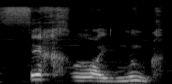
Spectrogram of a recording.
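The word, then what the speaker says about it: Verleugnung: E por último, a renegação que a pronúncia lá em alemão é ferloin na perversão, é um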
